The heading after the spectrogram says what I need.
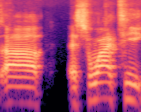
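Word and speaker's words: Eswatini: Again, it's Eswati. Again, in between South Africa and Mozambique. That's the correct way to pronounce it.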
